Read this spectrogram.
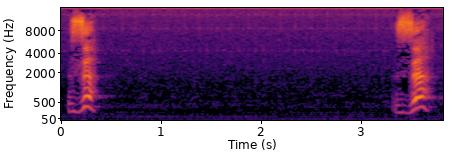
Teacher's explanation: Направете теснец во устата. Врвот на јазикот подвиткајте го на долните заби. Пуштете воздух, а гласилките нека треперат.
